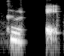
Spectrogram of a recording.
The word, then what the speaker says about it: Covey: So it's not B. B. It's V. V. You should feel some vibration in your upper teeth and the lower teeth, lower lip.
